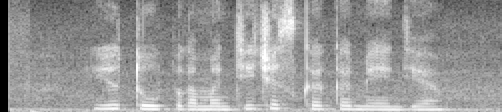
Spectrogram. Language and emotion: Russian, neutral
